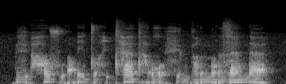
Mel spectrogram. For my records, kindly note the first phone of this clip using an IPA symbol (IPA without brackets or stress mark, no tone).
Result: vʲ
